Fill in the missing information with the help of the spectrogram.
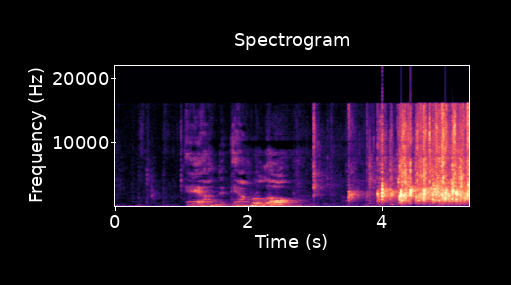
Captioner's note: audience applauds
